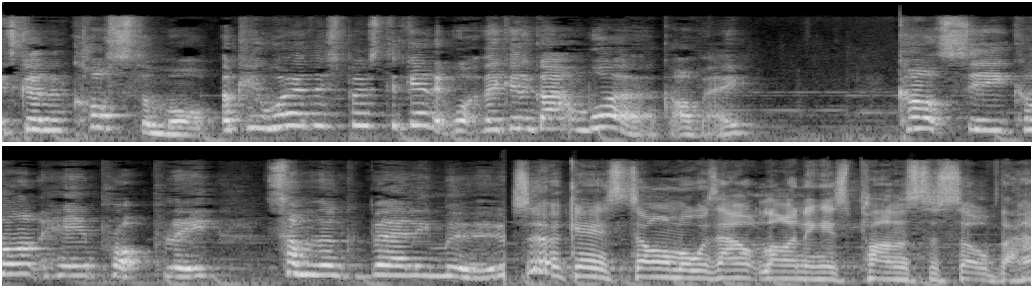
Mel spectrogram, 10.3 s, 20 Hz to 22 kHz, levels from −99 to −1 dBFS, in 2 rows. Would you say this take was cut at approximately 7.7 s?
yes; 1 cut; at 7.7 s

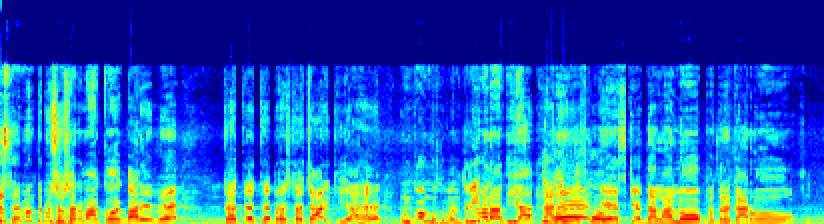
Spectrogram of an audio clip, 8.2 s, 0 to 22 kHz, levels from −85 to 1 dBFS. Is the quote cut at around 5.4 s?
yes; 1 cut; at 5.4 s

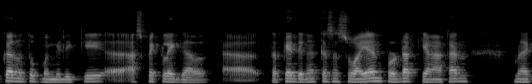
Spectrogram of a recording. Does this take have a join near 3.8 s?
no; 1 cut; at 2.2 s

